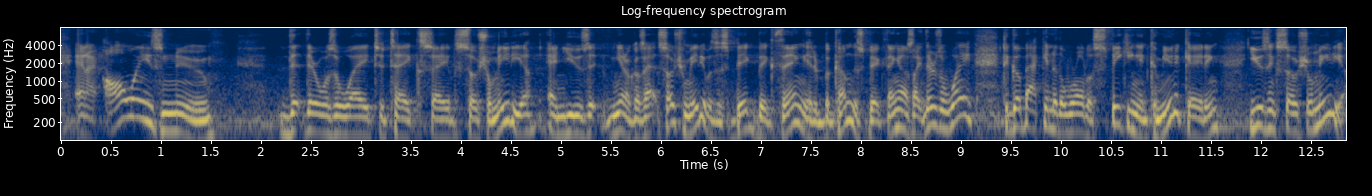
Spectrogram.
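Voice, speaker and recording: Over noticeable background noise, a man with a fairly high pitch talks at a very fast pace and at a very even loudness. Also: lively intonation. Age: 40s. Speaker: comedian. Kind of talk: interview answer. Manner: fast-talking.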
